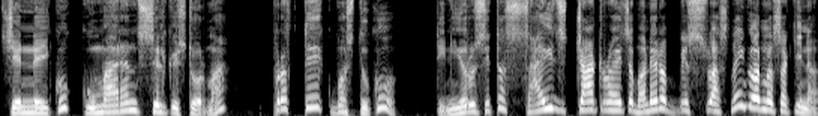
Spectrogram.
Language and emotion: Nepali, surprised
